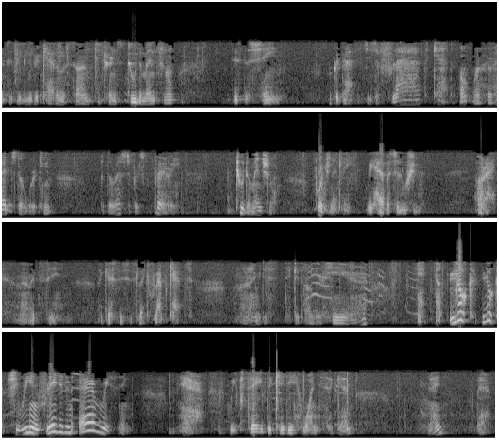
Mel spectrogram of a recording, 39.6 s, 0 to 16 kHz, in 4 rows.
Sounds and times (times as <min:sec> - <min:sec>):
Speech: 0:00.0 - 0:03.5, 0:04.6 - 0:05.7, 0:06.5 - 0:11.0, 0:11.9 - 0:13.5, 0:14.4 - 0:15.5, 0:16.1 - 0:18.4, 0:19.3 - 0:23.7, 0:24.4 - 0:27.3, 0:28.0 - 0:32.4, 0:33.2 - 0:36.8, 0:38.0 - 0:39.5
Meow: 0:25.9 - 0:28.2, 0:30.7 - 0:31.6.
